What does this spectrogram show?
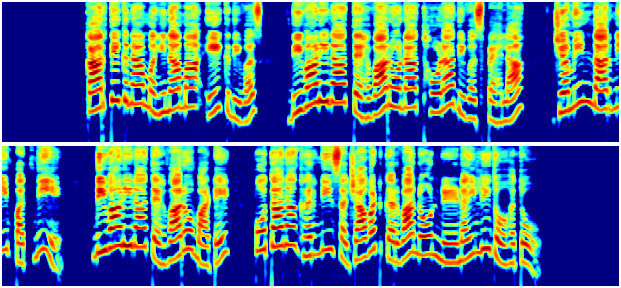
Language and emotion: Gujarati, neutral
